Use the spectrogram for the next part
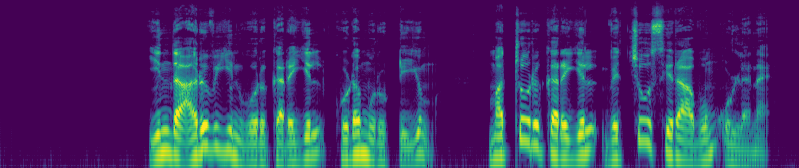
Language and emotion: Tamil, neutral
